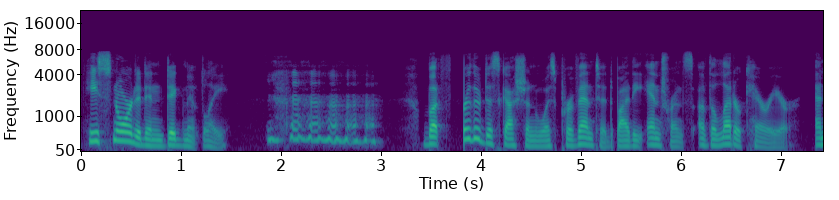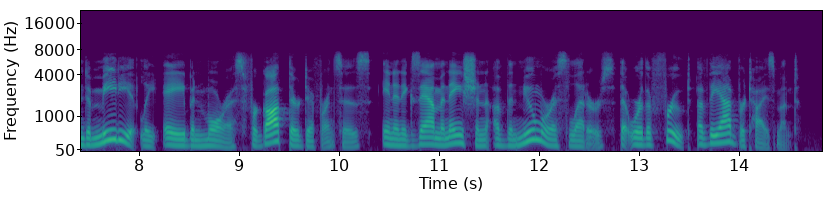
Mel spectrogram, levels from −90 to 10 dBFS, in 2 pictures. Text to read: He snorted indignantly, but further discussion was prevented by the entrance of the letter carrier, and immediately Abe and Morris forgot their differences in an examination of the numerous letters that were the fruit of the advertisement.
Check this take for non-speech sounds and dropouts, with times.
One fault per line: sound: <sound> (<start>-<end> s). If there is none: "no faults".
sound: laugh (1.8-3.0 s)
sound: dropout (3.7-3.8 s)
